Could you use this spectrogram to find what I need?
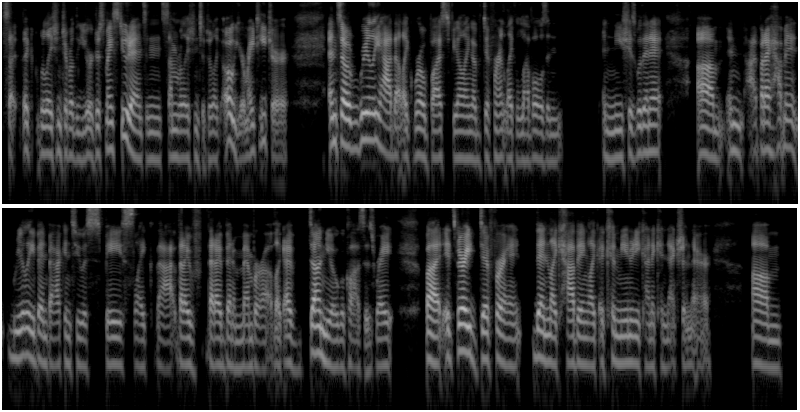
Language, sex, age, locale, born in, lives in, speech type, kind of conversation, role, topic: English, female, 40-44, en-US, United States, United States, conversation, advice, user, How can I make new friends?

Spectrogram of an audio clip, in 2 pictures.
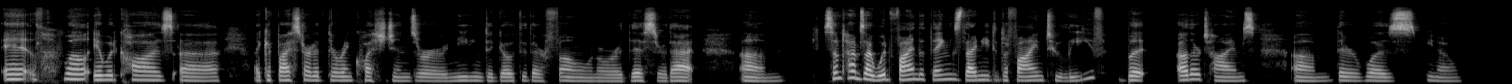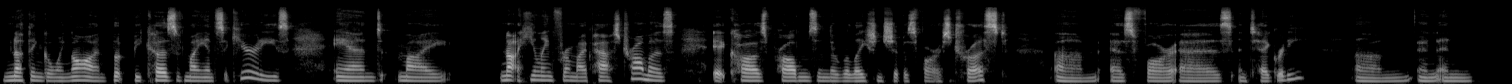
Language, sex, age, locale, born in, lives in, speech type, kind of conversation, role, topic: English, female, 30-34, en-US, United States, United States, conversation, podcast, guest, How can facing your fears lead to personal growth and new opportunities?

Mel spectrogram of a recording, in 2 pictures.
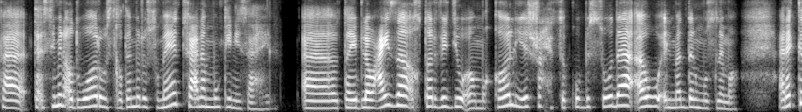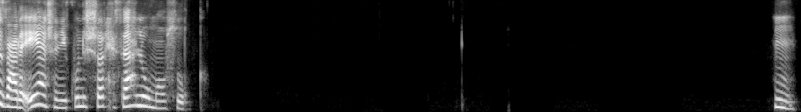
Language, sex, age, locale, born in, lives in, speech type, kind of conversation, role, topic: Arabic, female, 30-34, ar-EG, Egypt, Egypt, read, expert-assistant, asker, لو عايز أركز أكتر وأفهم مفاهيم معقدة زي الثقوب السودا أو المادة المظلمة، إيه النصايح العملية للمذاكرة أو البحث؟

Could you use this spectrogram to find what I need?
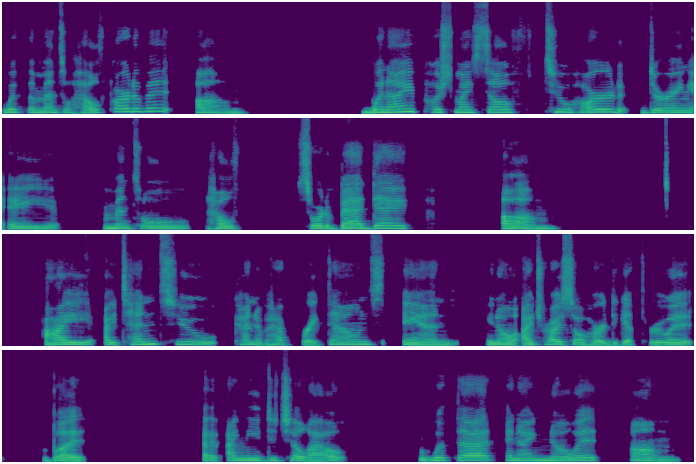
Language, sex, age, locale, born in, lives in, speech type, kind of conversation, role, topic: English, female, 20-24, en-US, United States, United States, conversation, unstructured, none, How do you deal with days when your body and mind disagree about what you can handle?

